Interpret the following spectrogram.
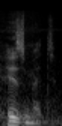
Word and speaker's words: Hizmet: before because of that people call it his mat in Turkish it's in it's an Arabic word that we use in Turkish from hadima in Arabic which means service what we pronounced as hizmet when social scientists in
